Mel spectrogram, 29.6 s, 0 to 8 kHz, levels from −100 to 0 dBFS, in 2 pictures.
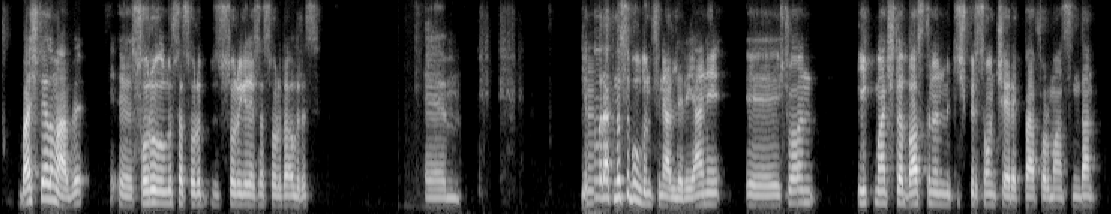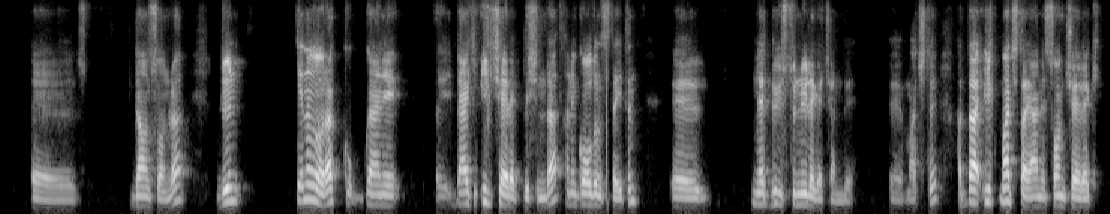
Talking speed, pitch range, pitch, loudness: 115 wpm, 125-170 Hz, 145 Hz, -21 LUFS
